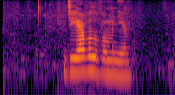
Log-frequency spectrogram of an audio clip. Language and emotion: Russian, neutral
